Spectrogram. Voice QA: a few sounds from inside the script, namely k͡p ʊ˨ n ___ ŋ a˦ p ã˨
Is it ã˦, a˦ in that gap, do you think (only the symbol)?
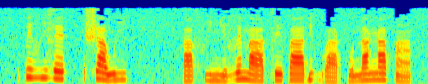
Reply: a˦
